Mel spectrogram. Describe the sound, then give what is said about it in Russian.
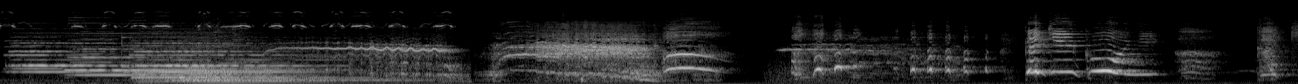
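Several loud horse whinnies ring out one after another, high and quavering, following a bright, sustained shimmering tone at the start; no one speaks. “Какие кони! Можно ехать, тетушка, можно ехать.”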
